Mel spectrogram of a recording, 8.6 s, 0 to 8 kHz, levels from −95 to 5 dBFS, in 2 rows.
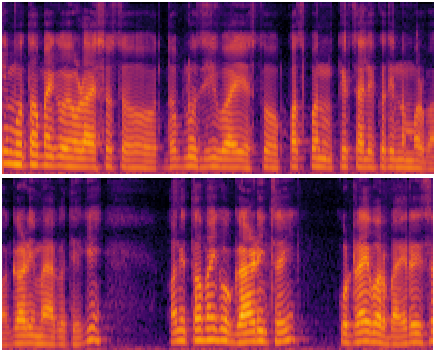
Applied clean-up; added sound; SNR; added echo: none; none; none; none.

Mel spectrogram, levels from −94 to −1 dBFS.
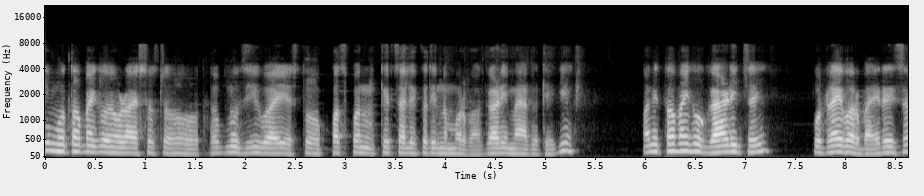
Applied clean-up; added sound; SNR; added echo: neural mask model DeepFilterNet 3.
